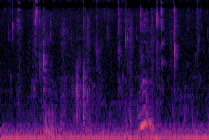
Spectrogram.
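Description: Close-miked eating sounds: wet chewing and small mouth clicks as spaghetti is eaten, with a brief voiced hum-like sound about three seconds in.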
